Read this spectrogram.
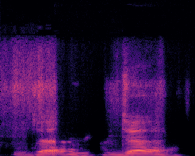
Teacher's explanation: jim itu sifat tertahan, ja.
